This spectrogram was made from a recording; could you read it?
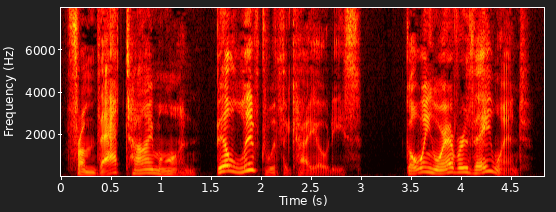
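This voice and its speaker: A man narrating a children's tall tale as an audiobook, in an expressive, folksy storytelling manner. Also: a little high, slow pace, dry recording, clean studio sound.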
